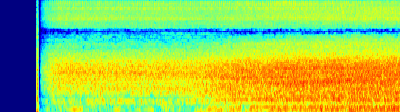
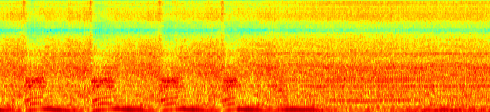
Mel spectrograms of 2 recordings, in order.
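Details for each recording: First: Proton Wira with a dirty throttle body at low, unstable idle: hissy intake rush and a slight uneven rise, causing stalling, low RPM and no power; the throttle body is then serviced and cleaned. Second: Proton Wira after throttle body cleaning, fixing low idle, stalling and no power: four quick throttle blips rise and fall cleanly, steady idle holds without dipping before another rev; running smoothly.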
